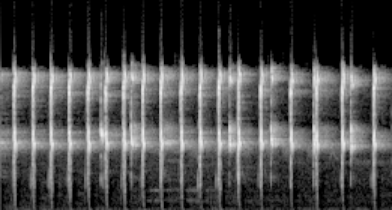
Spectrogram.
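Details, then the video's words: Lovebird, a world-champion competition bird, repeating piercing, clipped high chirps at a steady pace of roughly five per second, with a faint low hum underneath. "SUARA BURUNG LOVEBIRD JUARA DUNIA"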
